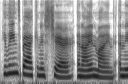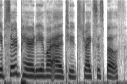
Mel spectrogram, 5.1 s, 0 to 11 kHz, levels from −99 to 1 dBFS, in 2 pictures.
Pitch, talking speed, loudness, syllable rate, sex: 225 Hz, 235 wpm, -16 LUFS, 5.5 syllables/s, female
